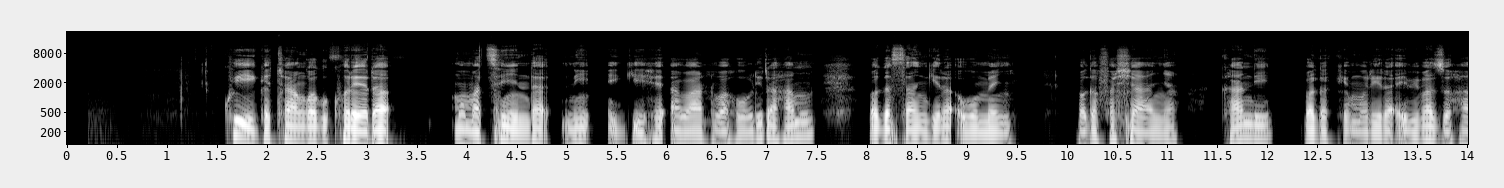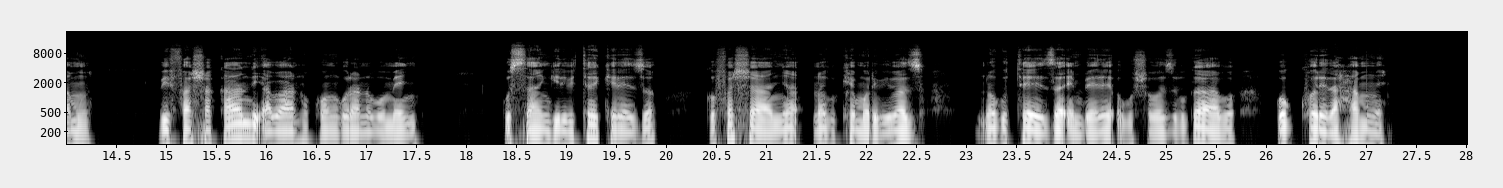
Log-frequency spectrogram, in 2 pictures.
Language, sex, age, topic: Kinyarwanda, male, 25-35, education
